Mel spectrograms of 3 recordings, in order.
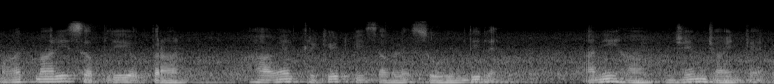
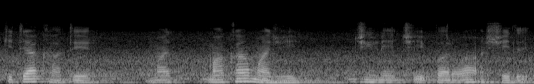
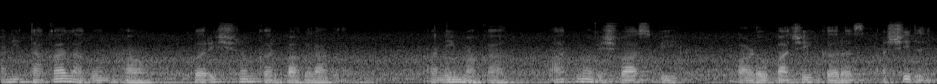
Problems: none marked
